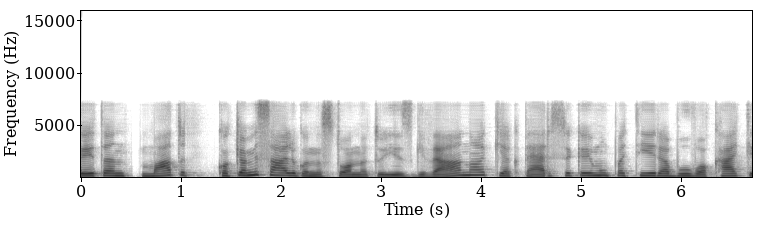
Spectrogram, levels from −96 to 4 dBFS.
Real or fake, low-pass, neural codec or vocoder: fake; 7.2 kHz; codec, 16 kHz, about 1 kbps, DyCAST, with the encoder's durations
